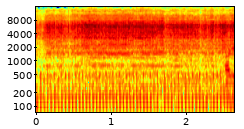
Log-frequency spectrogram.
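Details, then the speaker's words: 150cc Yerfdog go-kart engine, recently revived, idling: quick even putter that keeps pushing up instead of settling low, surging as it idles down with some vibration; owner thinks idle speed needs turning down a bit. "hey now the vibration somewhere I gotta fix that Mike idling down trying to surge"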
